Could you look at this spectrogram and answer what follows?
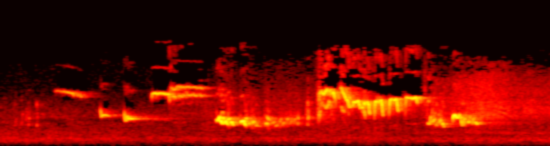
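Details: European robin song: high, pure whistled notes that slide up and down, followed by a quick, tinkling warble and a few closing twitters.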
